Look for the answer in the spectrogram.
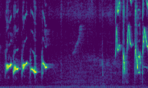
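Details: Female greater green leafbird, sung in a fast long-phrase style to excite other birds into breeding mood, gives four sweet downward-curving whistles in quick succession, a pause, then a cluster of higher sharp notes.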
